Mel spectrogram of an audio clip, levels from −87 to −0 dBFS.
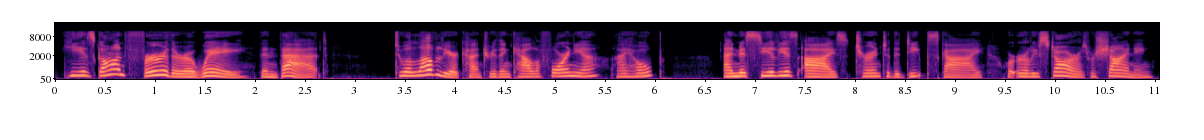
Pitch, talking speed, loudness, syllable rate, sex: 220 Hz, 160 wpm, -20 LUFS, 4.7 syllables/s, female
